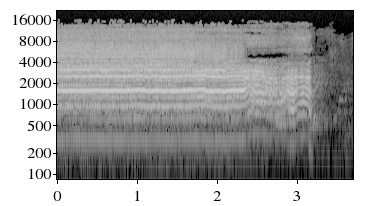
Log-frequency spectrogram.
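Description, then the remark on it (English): Someone's phone goes off with an air-horn ringtone: one loud, buzzy, steady tone held for over two seconds, then it wobbles, sags downward in pitch and cuts out abruptly. “Yours is an air horn.”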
